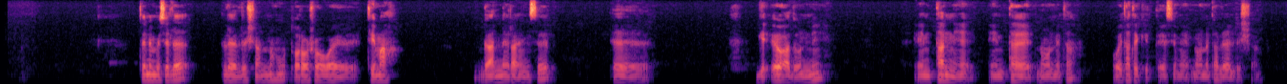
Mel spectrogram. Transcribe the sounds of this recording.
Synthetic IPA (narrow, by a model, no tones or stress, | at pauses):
t̪ɪnmɪsɪlɛ | le̞ːlːɪʃːɐnːɔɦʊt̪ʼɔɾɔʃɔwɔjt̪ɪmɐ | ɡɐnːɛɾɐɪnsɛ | ɡɛʔɛjɔɐd̪ɔnːɪ | ɪnt̪ːɐnːɪ | ɪnt̪ːɐhenoːnːɪt̪ɐ | wɔ̰jt̪ɐt̪ɛkʼːɪ̰t̪ʼːe̞ːsɪnenʔoːnːɪt̪ɐle̞ːlːɪʃːɐ̰nː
